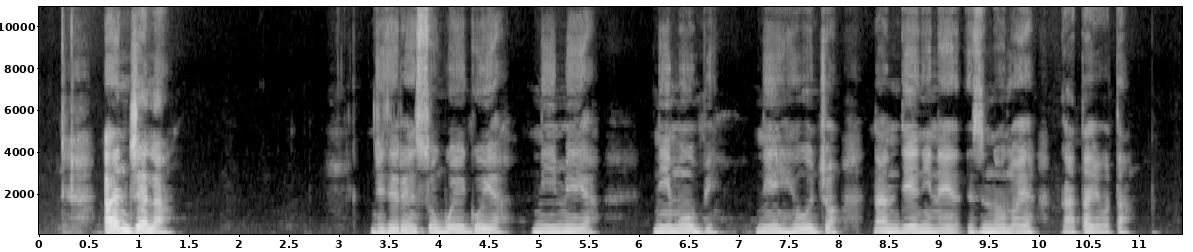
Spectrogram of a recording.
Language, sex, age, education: Igbo, female, 15-29, tertiary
